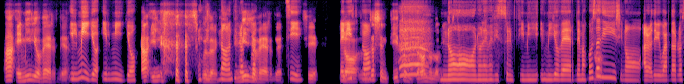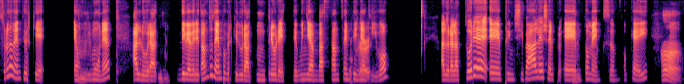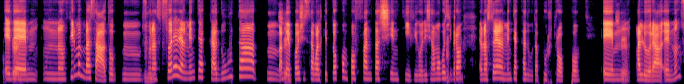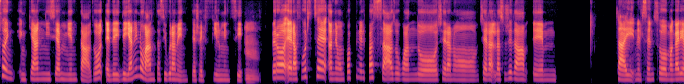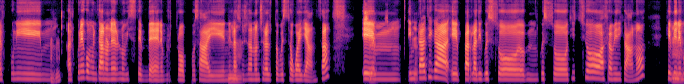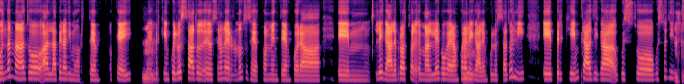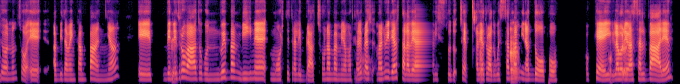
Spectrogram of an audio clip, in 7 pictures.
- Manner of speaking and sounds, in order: distorted speech; chuckle; gasp; surprised: "No!"; lip smack; "cioè" said as "ceh"; "vabbè" said as "babbè"; tapping; "ambientato" said as "ammientato"; "cioè" said as "ceh"; "cioè" said as "ceh"; lip smack; teeth sucking; "braccia" said as "bresh"; "cioè" said as "ceh"; lip smack; static
- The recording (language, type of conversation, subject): Italian, unstructured, Qual è il tuo genere di film preferito e perché?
